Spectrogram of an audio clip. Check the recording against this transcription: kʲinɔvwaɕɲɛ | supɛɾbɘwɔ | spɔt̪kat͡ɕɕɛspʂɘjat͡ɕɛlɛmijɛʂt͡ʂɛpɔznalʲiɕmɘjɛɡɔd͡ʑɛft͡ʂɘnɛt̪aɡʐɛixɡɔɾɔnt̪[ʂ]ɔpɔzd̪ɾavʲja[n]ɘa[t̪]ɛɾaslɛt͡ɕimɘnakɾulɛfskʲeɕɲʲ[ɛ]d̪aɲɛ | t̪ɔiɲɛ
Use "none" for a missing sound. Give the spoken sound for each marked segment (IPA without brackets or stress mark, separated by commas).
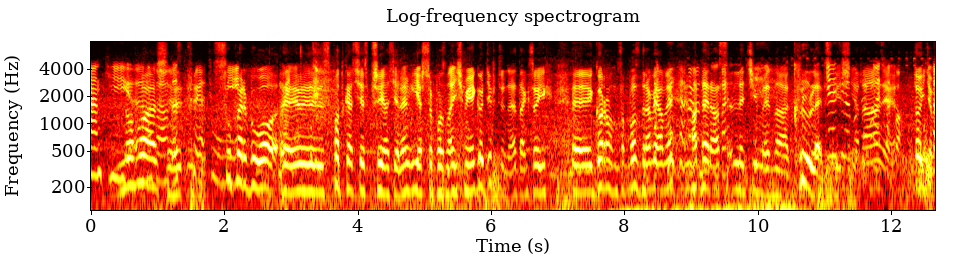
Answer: s, m, t̪, a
